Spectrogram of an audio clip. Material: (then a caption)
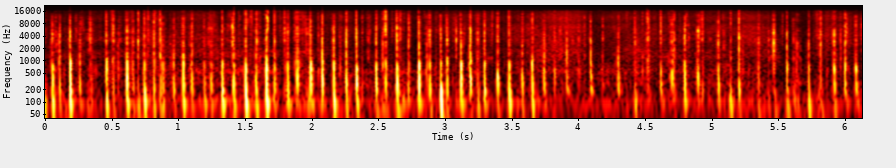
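Glass. A small lidded glass jar full of red and yellow candies is held up and tapped quickly with fingertips and nails. About forty rapid, dry taps each combine a soft low knock with a brief bright click and almost no ring. The taps run in an uneven, fast rhythm throughout.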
